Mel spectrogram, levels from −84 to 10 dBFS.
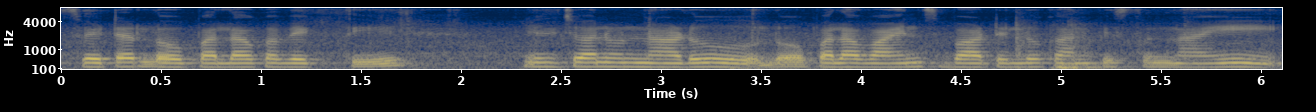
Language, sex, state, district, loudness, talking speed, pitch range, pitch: Telugu, female, Telangana, Komaram Bheem, -15 LUFS, 90 wpm, 185-195 Hz, 185 Hz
